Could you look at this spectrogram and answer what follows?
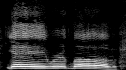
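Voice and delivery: high, loud, drawn-out cheer; hammed-up lovers' celebration; slow sing-out of pretend bliss; mock joy. Mock happy Hollywood romance.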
